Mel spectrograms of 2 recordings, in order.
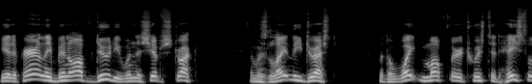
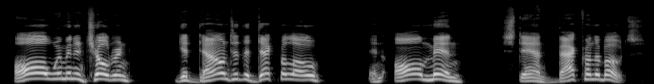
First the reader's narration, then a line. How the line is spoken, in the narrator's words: shouted above the noise of escaping steam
